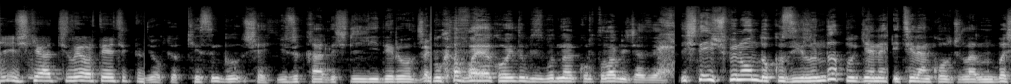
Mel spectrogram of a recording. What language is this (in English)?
Turkish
